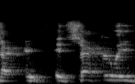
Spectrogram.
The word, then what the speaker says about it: Schechterle: Schechterly? Yeah, well, I sent it to Courtney phonetically. Yeah. So she's got it. I know she does. Yeah, it's Schechterly, but is the but way to go.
